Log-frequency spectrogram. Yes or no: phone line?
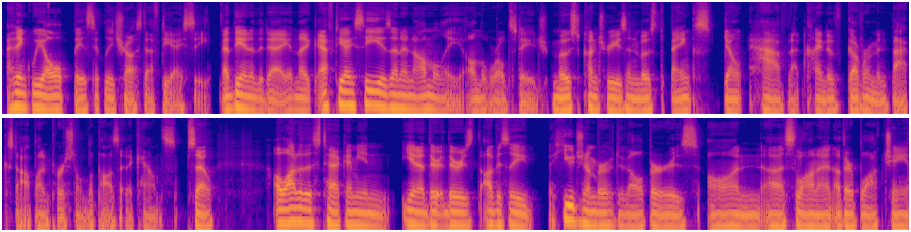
no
